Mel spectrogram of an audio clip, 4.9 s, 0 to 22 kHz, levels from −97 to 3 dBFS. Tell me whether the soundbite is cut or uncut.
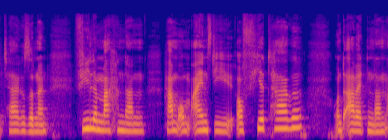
cut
